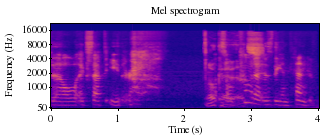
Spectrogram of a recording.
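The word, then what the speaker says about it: Pode: and they said that in Norwegian, this is pronounced Puda, but they've gotten used to so many people so many English speakers saying Pod that they'll accept either. Okay. So Puda is the intended pronunciation.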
